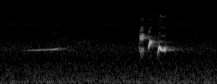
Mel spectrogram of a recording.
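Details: Sooty-headed bulbul in full song, without other birds' phrases mixed in, used to lure quiet bulbuls into singing: a faint thin whistle, then one quick three-note phrase stepping down from high to lower pitch.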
